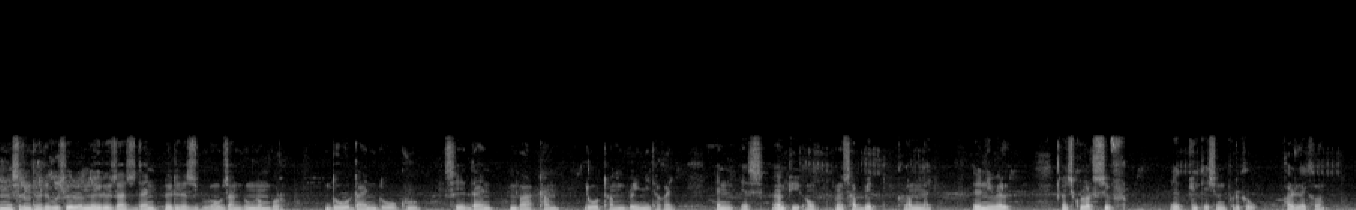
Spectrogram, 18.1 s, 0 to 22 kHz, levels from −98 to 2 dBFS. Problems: low volume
